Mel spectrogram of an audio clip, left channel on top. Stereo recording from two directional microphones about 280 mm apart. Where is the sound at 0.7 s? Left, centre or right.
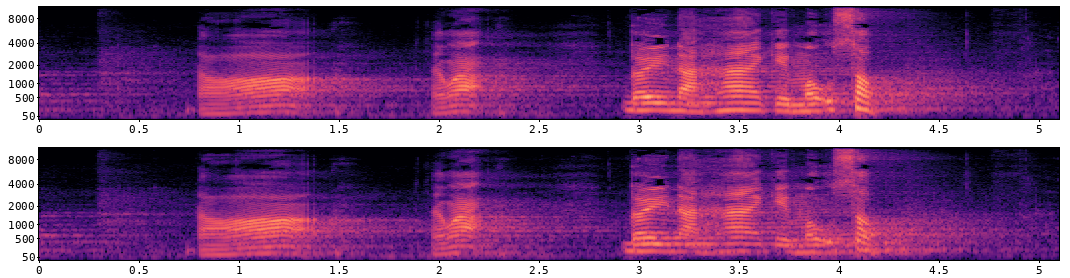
Centre.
